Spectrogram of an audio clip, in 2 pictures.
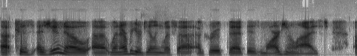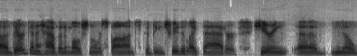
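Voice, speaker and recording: At a moderate pace, a normal speaking voice moves with lively intonation. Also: man. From US, immigrant family. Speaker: pediatrician. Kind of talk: radio interview.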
